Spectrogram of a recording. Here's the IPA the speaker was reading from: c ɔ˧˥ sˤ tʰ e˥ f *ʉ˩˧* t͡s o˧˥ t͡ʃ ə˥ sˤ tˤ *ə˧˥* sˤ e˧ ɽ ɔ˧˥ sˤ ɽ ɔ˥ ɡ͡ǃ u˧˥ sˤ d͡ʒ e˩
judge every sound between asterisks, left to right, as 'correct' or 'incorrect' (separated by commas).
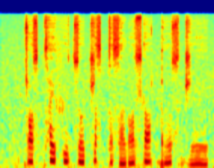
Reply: incorrect, incorrect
